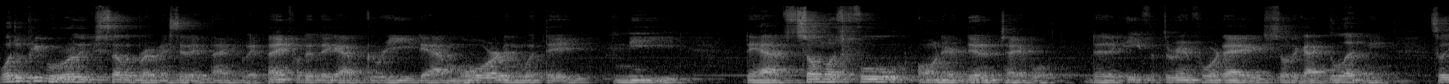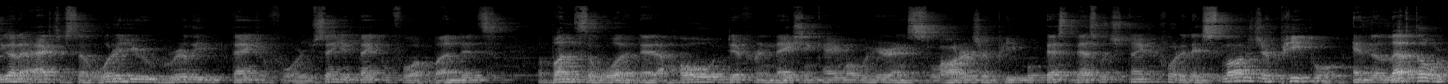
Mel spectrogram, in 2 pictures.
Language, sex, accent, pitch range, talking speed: English, male, American, 90-110 Hz, 190 wpm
